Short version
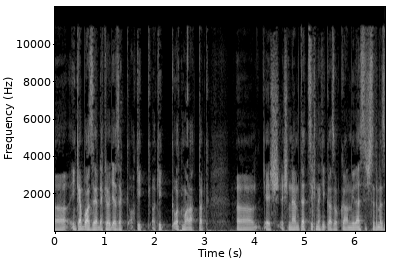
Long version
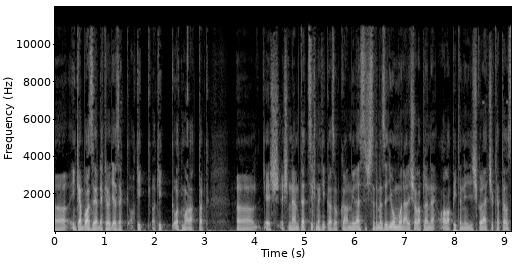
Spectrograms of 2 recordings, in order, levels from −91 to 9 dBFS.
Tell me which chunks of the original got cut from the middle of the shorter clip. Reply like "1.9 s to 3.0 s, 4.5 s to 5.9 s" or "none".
none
